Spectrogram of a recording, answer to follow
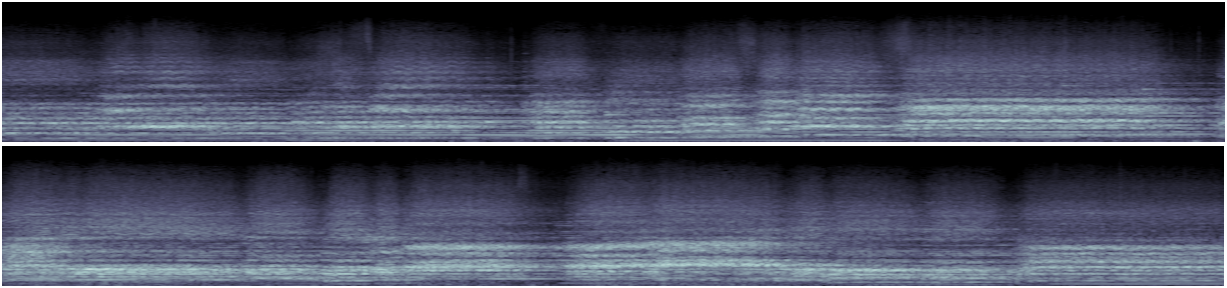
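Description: Choir singing a slow sacred song in long held phrases, with short breaks between phrases about twelve and eighteen seconds in.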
